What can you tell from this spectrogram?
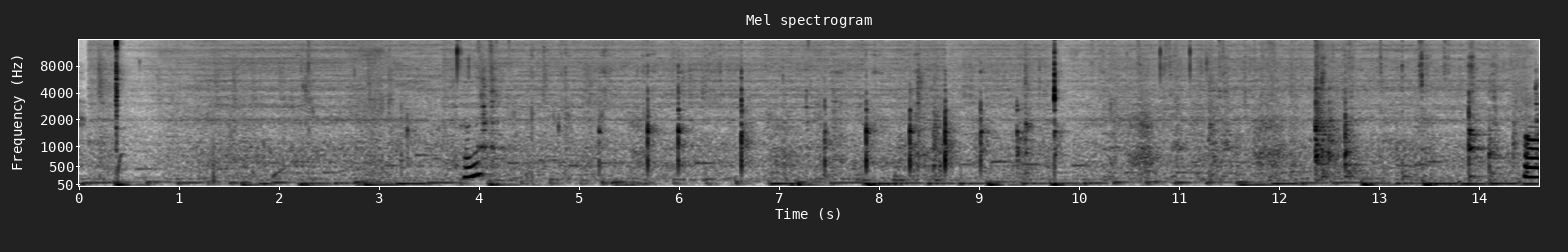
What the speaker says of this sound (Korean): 요거 잘게 썰어가지고요, 저 살짝 볶아가지고 밥에 섞으려고 그래요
